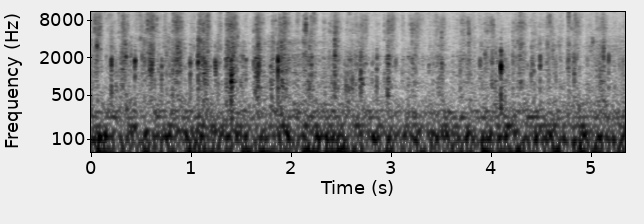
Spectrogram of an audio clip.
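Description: An OxiClean plastic trigger spray bottle, medium size and hollow, is held in both hands and tapped with fingertips and short nails. It gives a steady stream of quick, soft taps over a deep, low hum, each tap bright, brief and dry.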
